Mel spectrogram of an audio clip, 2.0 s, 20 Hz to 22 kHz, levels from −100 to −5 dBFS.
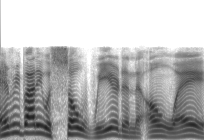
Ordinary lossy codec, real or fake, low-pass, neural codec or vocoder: AAC, 48 kbps; real; 5.4 kHz; none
